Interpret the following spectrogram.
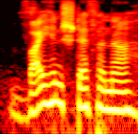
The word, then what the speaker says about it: Weihenstephaner: Weihenstephaner Hefeweiße Bier.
